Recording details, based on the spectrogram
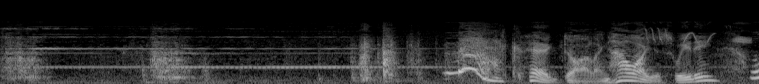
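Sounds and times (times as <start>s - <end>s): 
clunks and rattles: 0.0s - 5.6s
electric doorbell at a house buzzing: 0.0s - 7.1s
speech: 5.3s - 7.5s.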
